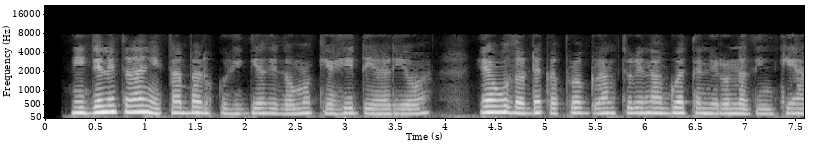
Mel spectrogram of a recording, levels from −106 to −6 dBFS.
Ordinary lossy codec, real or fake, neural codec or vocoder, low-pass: AAC, 24 kbps; fake; codec, 32 kHz, 1.9 kbps, SNAC; 14.4 kHz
